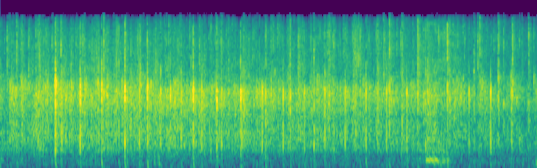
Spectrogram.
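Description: An audience applauds steadily throughout, a dense patter of many hands clapping at a fairly even level with no voices standing out.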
